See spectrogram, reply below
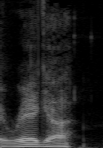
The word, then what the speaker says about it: Reger: The booklet says both sonically and visually on the page, this variation recalls the dense chordal agglomeration of Max Reger, or I should say Rega, for the German pronunciation.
